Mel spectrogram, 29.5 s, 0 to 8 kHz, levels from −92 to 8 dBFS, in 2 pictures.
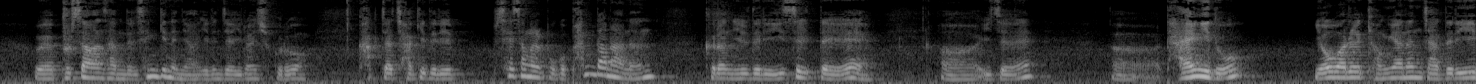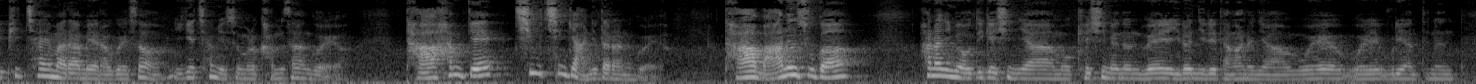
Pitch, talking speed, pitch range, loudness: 135 Hz, 280 characters per minute, 125-160 Hz, -36 LUFS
